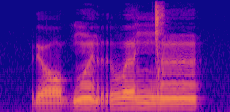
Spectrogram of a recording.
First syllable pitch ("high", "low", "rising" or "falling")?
low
